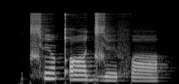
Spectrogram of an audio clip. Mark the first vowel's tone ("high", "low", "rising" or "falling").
high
